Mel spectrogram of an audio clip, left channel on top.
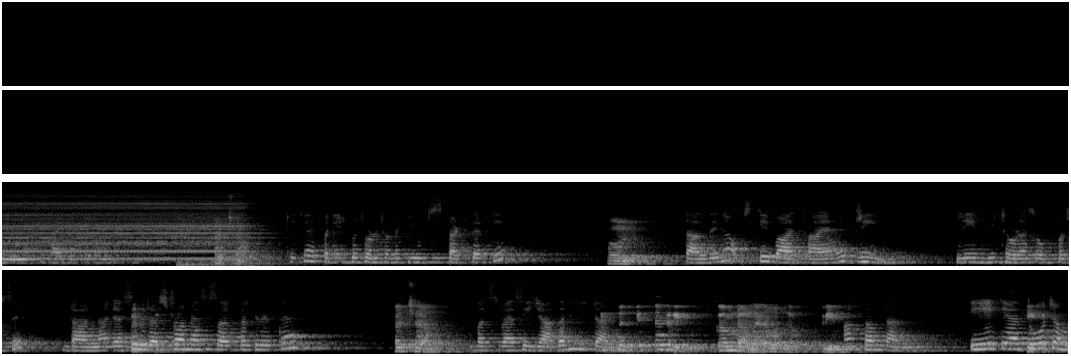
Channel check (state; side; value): silent; left; 54 dB below the other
